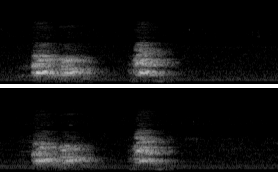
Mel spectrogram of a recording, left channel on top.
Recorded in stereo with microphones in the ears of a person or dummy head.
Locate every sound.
0.3 s a shout: 30° left (ahead or behind), 1.2 m; by 1.7 s 10° right (ahead or behind), 1.3 m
